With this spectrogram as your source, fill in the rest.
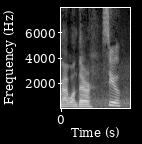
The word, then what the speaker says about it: Siu: Siu. Siu. Simple. I always butcher the last name, so I was like, Okay, I please appreciate you asking.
